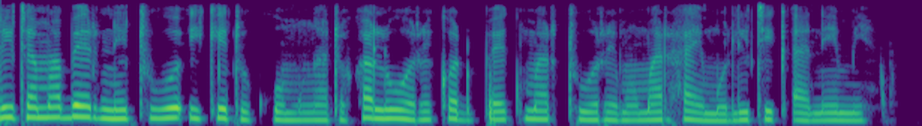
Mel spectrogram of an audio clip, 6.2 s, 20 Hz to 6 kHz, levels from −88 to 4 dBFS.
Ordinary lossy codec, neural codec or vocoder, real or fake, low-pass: none; none; real; 5.4 kHz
